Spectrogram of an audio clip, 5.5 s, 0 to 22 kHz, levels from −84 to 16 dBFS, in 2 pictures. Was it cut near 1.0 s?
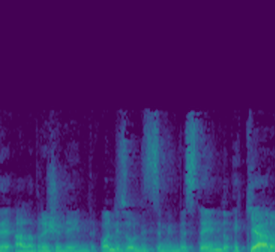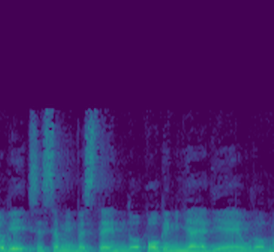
yes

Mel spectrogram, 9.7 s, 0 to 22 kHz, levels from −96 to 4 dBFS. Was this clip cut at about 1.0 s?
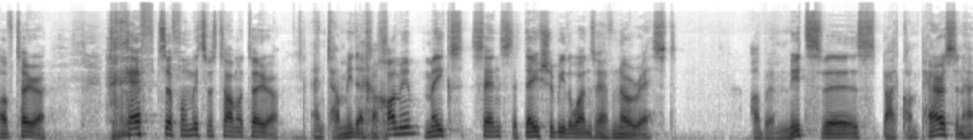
no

